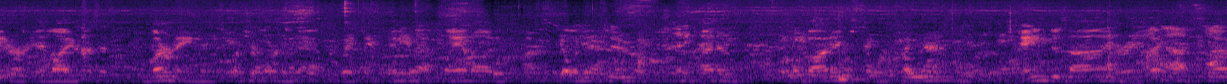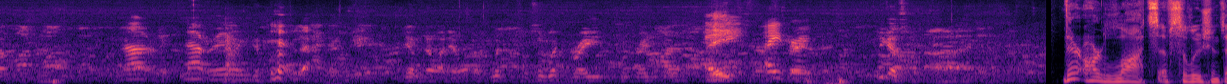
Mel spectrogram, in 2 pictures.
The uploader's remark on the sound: Interviews, panel and Q&A from the SAU-Magnolia ERZ Robotics Exhibition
